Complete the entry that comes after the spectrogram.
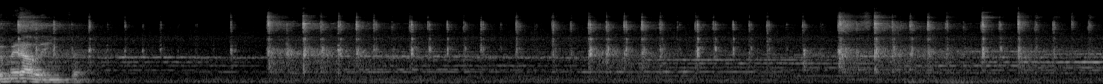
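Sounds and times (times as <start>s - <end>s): clock-like ticking: 0.0s - 11.0s.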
